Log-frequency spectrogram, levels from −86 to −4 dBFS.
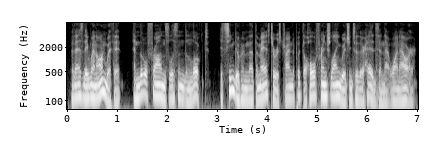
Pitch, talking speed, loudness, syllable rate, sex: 110 Hz, 300 wpm, -15 LUFS, 7.1 syllables/s, male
